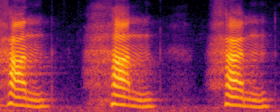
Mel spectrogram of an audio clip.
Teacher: É como se primeiro você fizesse o ha e depois você colocasse o N.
